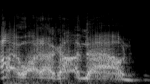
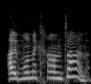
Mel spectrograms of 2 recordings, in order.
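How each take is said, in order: First: It is yelled loudly. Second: It is said calmly and quietly.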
